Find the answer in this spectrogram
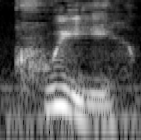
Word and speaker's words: qui: it in this text the q u um as you might be hoping expecting does make a quoi sound um not the k that you might be expecting if you know some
